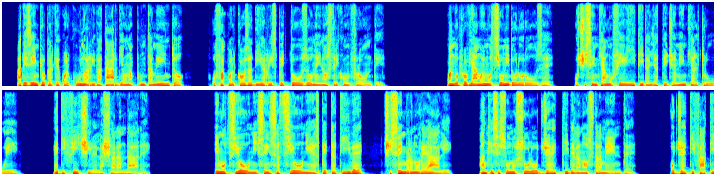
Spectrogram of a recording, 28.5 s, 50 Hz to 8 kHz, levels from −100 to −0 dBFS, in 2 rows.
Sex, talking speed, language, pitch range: male, 105 wpm, Italian, 110-135 Hz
